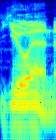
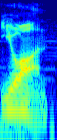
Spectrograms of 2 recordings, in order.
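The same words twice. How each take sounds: First: The vowel sounds like an E. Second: The vowel sounds like an A. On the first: The speaker calls it right. "the A in Yuan is pronounced more like an E" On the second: The speaker calls it wrong. "and not Yuan"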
